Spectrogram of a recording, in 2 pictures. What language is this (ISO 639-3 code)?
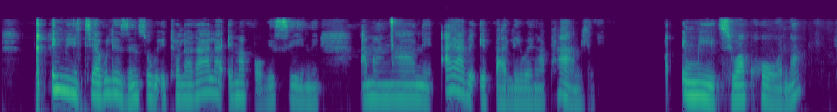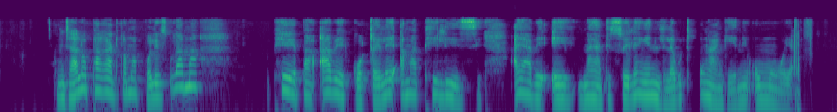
nde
